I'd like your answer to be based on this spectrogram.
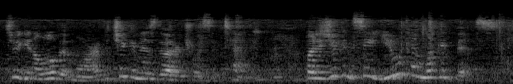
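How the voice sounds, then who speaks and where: A woman dietitian giving a lively nutrition talk to staff, counting aloud and quizzing her listeners. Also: sits high, fast talker. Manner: chatty, counts aloud and asks the audience questions. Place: staff meeting room. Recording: echoey room, from far off, noisy.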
